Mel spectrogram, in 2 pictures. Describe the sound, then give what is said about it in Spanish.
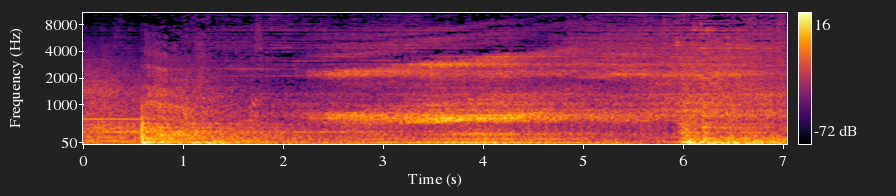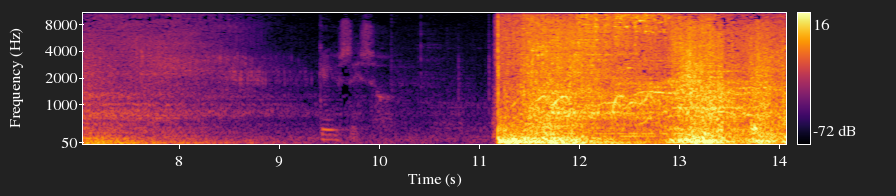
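Rumbling, rushing crashes as an invisible force tears through a darkened venue of billiard rooms and private lounges, smashing everything; a long swelling roar fades to near silence, then a sudden loud burst of breaking and shattering follows. “fuerza invisible entra en la sala destrozándolo todo”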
